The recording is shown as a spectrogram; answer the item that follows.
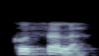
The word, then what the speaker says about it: Kusala: Oh, the funny part is that USA and LA is part of my name, and I just need to add K in front.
